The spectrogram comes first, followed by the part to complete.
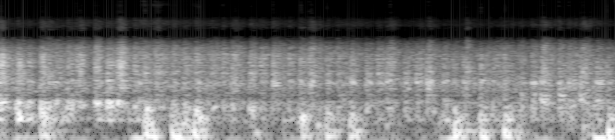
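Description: Band of large bass drums on wheeled stands and smaller drums beaten with sticks, playing a steady street-procession beat.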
